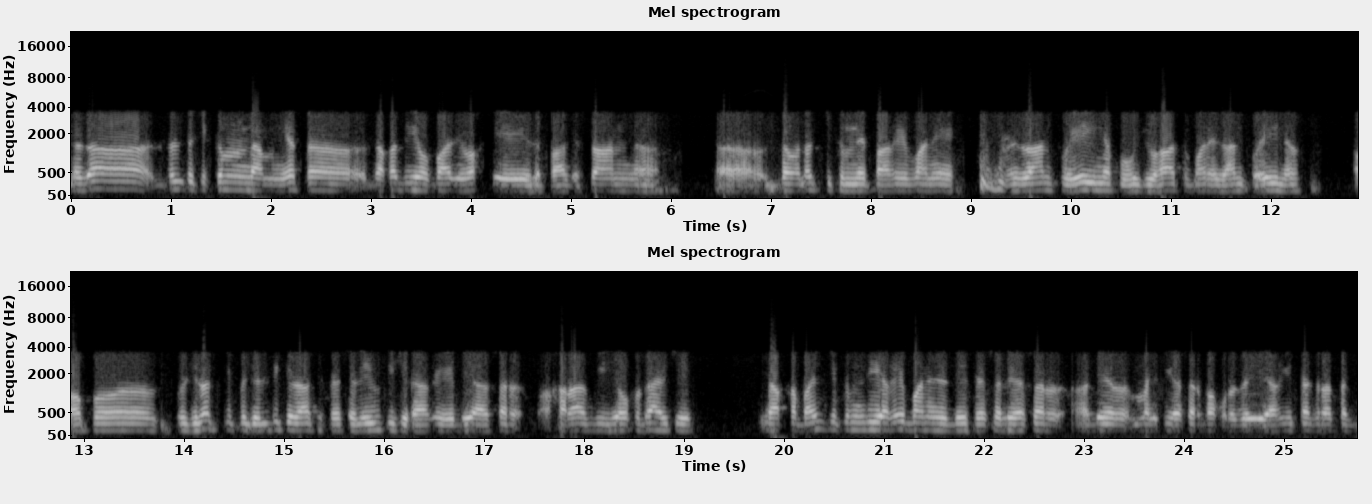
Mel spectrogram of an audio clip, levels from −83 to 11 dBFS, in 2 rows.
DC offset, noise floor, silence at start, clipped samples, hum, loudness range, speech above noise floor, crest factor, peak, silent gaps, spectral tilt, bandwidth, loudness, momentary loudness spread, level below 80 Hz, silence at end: under 0.1%; -68 dBFS; 0 s; under 0.1%; none; 2 LU; 48 dB; 16 dB; -4 dBFS; none; -8.5 dB/octave; 4.4 kHz; -21 LUFS; 7 LU; -70 dBFS; 0.1 s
